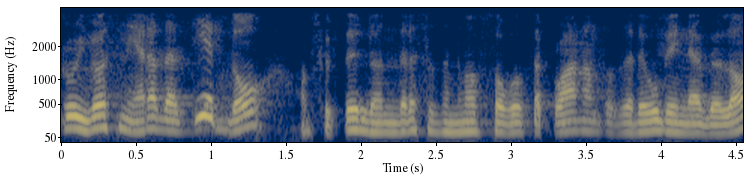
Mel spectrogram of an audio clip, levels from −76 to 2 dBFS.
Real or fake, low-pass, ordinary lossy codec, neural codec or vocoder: fake; 3.6 kHz; AAC, 24 kbps; codec, 16 kHz, 0.5 kbps, X-Codec, HuBERT features, trained on LibriSpeech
